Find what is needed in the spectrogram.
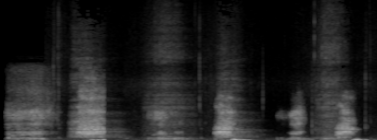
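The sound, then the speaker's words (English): Yogic pranayama breathing, forceful in-and-out breaths through the nose in a regular rhythm, softer breaths alternating with stronger, louder ones over about three cycles, with no talking. “it's a pranayama um, kind of yogic breathing practice where you breathe in when you put your arms up and you breathe out when you bring them down.”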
